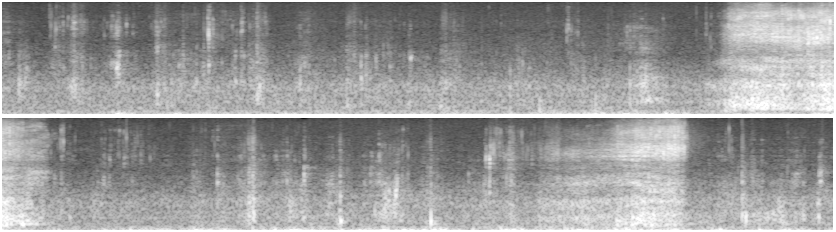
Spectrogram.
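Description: Close-miked eating of cold bean-soup noodles: crunching and chewing throughout, with two longer slurps, one about halfway through and one near the end.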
